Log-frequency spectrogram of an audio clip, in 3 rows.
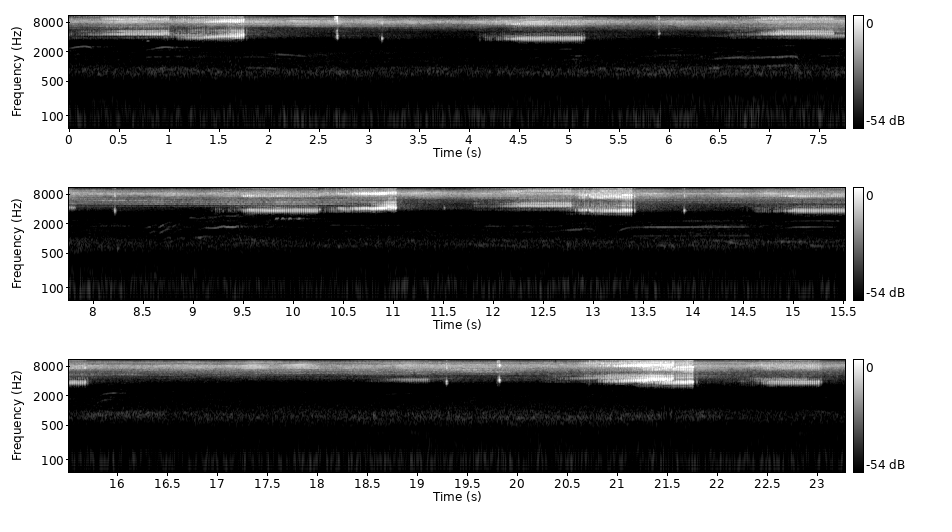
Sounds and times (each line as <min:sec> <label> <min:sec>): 0:08.5 Children Play in the Distance 0:09.8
